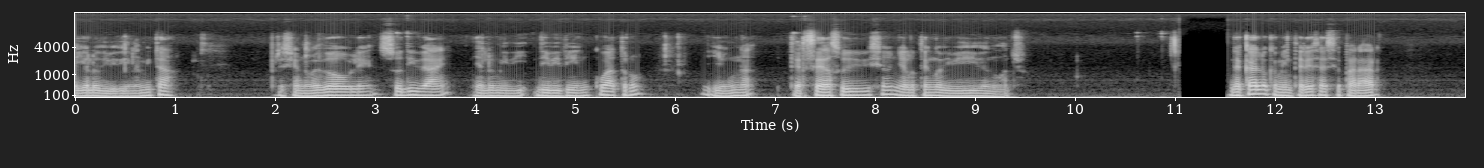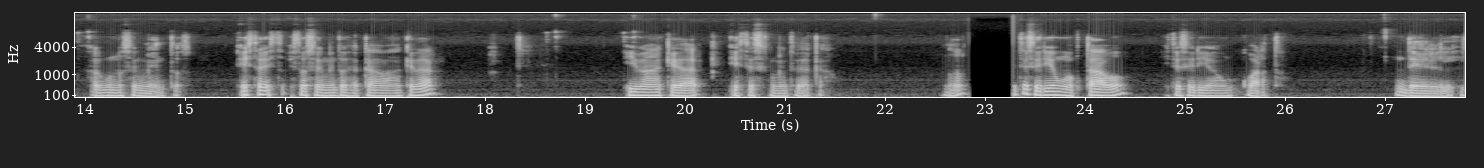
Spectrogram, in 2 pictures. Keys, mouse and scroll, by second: 2.3 w, 3.3 click, 5.9 w, 7.3 click, 10.7 click, 12.3-12.7 scroll up 1, 14.0 right click, 18.7 shift+right click, 19.5 shift+right click.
